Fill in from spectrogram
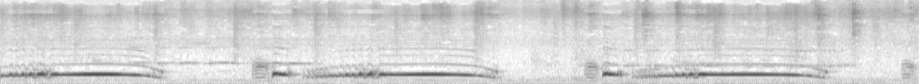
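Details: Puter pelung ring-necked dove giving long, mournful, crying-like coos: each a steady low tone held about two seconds before sliding down, with a short rising note between, repeated roughly every four seconds, three coos in all.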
